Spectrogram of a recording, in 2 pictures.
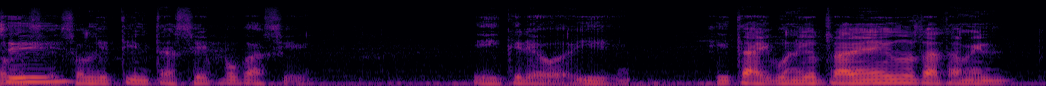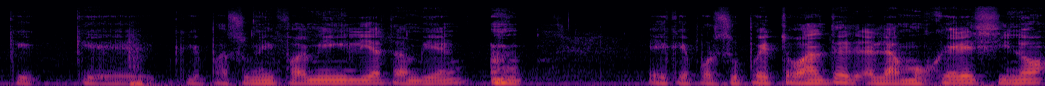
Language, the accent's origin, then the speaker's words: Spanish; Uruguay; born there; Yo nací en Uruguay.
